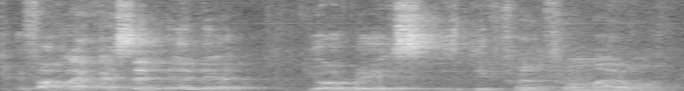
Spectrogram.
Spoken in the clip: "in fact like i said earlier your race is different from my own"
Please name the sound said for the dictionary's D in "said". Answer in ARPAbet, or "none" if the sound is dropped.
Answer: D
